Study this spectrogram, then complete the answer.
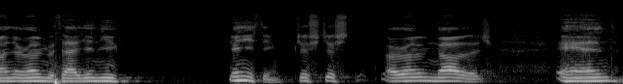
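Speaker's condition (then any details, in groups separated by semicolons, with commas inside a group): Stage 4 tongue cancer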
